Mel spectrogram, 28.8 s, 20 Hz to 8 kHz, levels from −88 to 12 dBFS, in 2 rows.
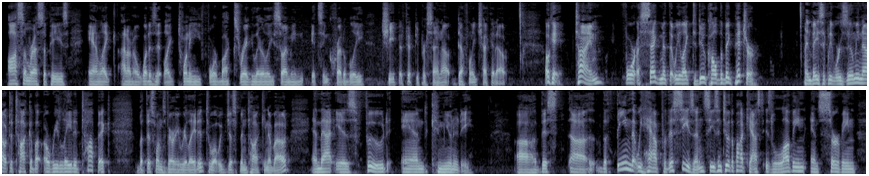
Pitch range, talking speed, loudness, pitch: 90-130 Hz, 185 wpm, -23 LUFS, 105 Hz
